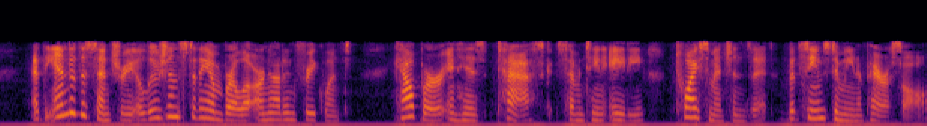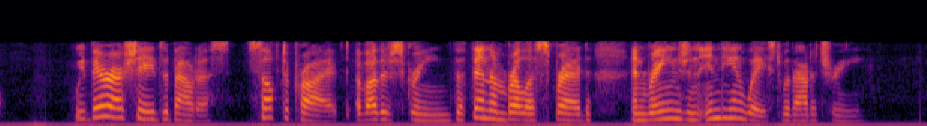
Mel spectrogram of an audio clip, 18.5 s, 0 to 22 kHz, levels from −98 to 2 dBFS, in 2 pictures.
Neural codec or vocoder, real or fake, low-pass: none; real; 5.4 kHz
